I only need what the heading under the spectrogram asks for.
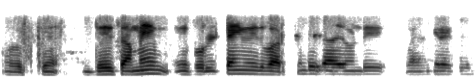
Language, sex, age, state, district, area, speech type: Malayalam, male, 30-45, Kerala, Wayanad, rural, conversation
